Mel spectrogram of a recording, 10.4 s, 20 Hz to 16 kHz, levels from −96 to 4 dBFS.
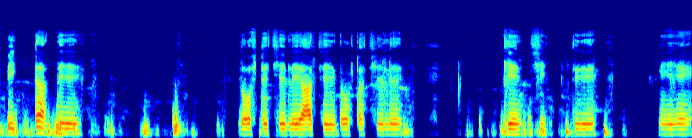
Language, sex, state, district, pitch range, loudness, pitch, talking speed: Bengali, male, West Bengal, Purulia, 130-140 Hz, -22 LUFS, 135 Hz, 60 wpm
